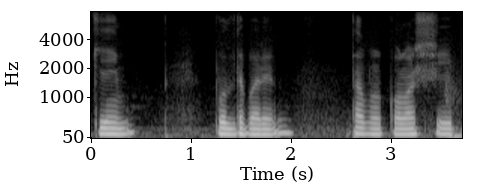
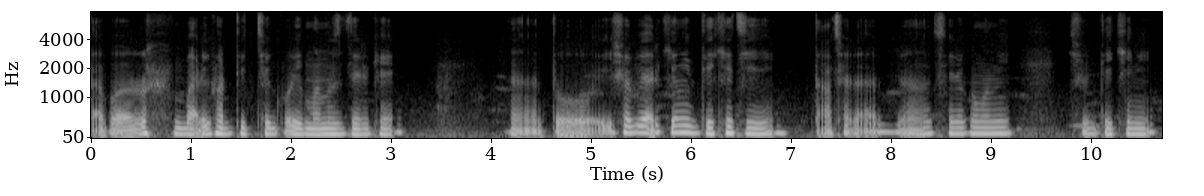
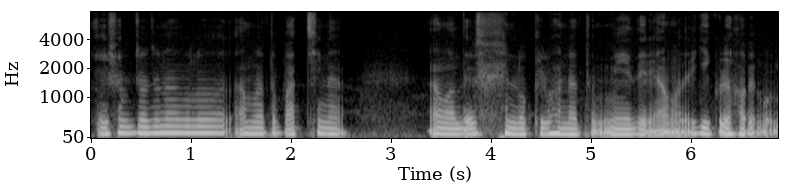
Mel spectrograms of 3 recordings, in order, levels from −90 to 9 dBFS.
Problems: constant background noise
